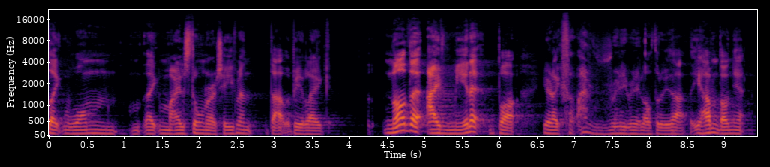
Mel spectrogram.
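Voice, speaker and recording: A man with a mid-pitched voice, recorded with long room reverb. He asks questions casually as a co-host, in an informal, roundabout way. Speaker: podcast co-host. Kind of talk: casual interview chat. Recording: reverberant, hall-like room echo.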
